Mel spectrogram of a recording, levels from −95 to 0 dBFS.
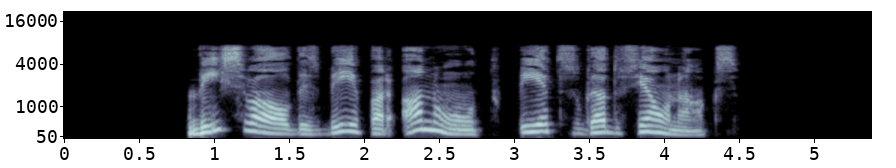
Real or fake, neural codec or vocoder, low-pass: fake; codec, 16 kHz, 16 kbps, FreqCodec, larger model; 7.2 kHz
